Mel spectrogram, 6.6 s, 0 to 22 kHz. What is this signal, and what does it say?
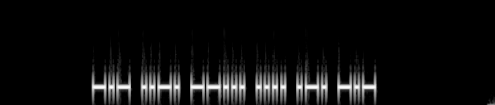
Morse code, heard as a keyed tone, about 22 wpm, 700 Hz. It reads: KF7HRK
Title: Speed Racing - USA 2x3 Call Signs 22wpm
